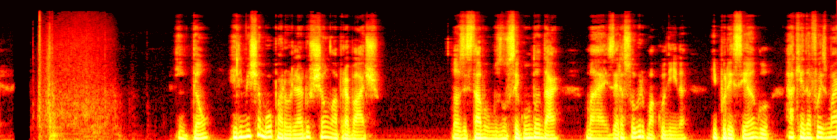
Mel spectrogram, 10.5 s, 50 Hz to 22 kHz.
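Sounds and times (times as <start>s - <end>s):
window being wrenched open with a scraping slide: 0.4s - 2.1s
speech: 2.2s - 4.8s, 5.6s - 10.4s.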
